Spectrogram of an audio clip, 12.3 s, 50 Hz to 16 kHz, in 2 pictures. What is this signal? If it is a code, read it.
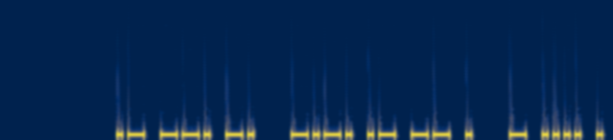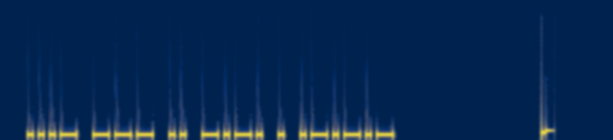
Morse code, heard as a keyed tone, about 21 wpm, 700 Hz. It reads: AGN CAME THE VOICE.
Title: Sentences from Top 500 Words and Abbreviations 22wpm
